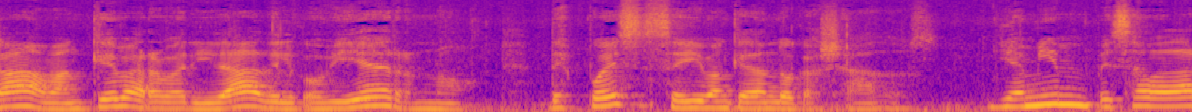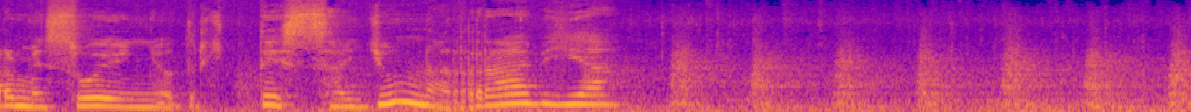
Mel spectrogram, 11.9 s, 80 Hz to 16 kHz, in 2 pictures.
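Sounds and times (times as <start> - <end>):
speech: 0.0 - 9.5
low rumble and hiss: 0.0 - 11.8
train moving again, wheels clacking on rails: 0.0 - 11.8.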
